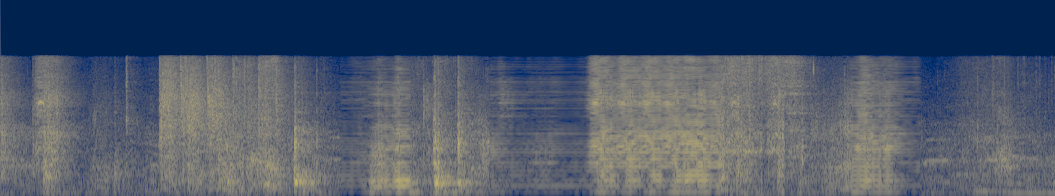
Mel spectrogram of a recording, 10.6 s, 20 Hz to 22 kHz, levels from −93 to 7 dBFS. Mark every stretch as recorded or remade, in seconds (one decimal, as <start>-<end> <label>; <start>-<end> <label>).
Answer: 0.0-3.4 recorded; 3.4-4.1 remade; 4.1-4.9 recorded; 4.9-7.2 remade; 7.2-8.5 recorded; 8.5-9.2 remade; 9.2-10.6 recorded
